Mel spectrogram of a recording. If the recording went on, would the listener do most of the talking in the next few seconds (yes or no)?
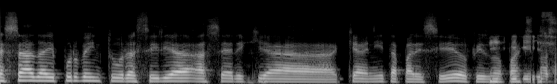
yes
